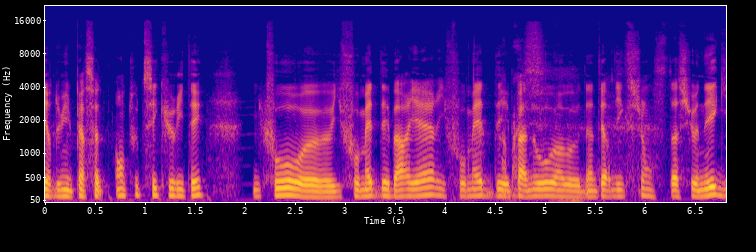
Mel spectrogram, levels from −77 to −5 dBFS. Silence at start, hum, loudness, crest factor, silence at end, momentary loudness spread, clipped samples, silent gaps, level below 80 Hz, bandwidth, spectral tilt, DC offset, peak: 0 s; none; -19 LUFS; 16 dB; 0 s; 9 LU; under 0.1%; none; -50 dBFS; 16 kHz; -6.5 dB/octave; under 0.1%; -2 dBFS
